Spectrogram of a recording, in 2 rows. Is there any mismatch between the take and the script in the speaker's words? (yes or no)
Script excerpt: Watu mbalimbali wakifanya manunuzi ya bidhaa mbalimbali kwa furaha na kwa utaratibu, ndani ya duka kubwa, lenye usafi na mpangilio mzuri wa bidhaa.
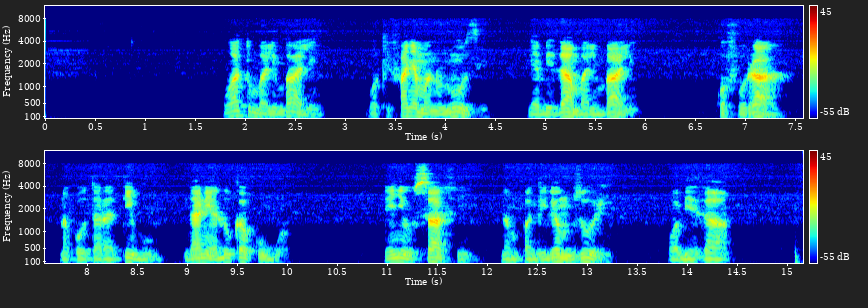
no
